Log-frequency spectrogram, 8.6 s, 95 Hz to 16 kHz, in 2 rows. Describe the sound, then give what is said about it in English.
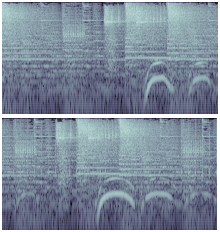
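An energetic mid-2000s trap song with loud, punchy drums, bells and bright crash hits, over a heavy bass low end and repeating swooping, arcing synth-brass notes that rise and fall with a clean, busy, maximal mix, with a vocal in the high frequency range. “let's listen to a mid-2000s trap song that has none of this.”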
